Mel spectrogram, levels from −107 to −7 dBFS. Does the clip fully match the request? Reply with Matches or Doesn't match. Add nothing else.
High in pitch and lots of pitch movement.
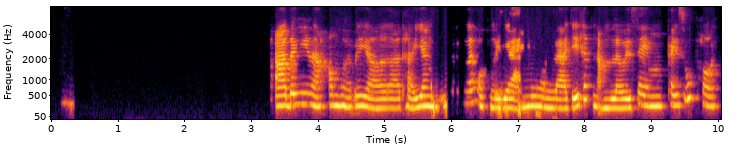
Doesn't match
